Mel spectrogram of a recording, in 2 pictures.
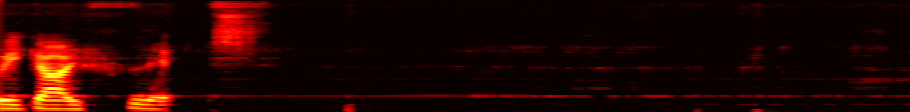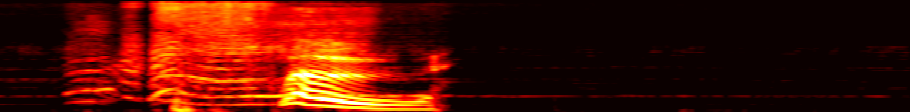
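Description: A small drone buzzes steadily as it hovers and flies outdoors.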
